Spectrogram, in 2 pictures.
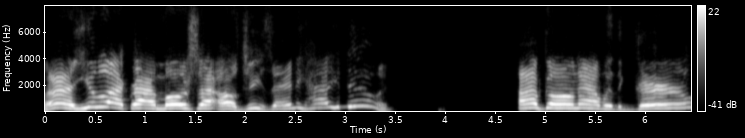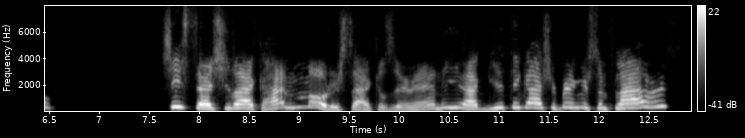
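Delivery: high, goofy Southern country bumpkin voice. Speaker acts out a short, skinny guy talking to Andy, in a Gomer impression. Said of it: "Now do I sound like Gomer from the Andy Griffith?".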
